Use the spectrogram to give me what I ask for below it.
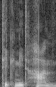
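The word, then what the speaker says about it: Thích Nhất Hạnh: to my attention by by tick meat Han that's the correct pronunciation if I recall correctly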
